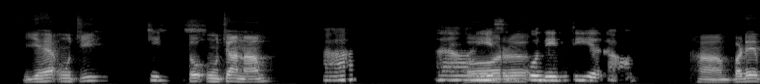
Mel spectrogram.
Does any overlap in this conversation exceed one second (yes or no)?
no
